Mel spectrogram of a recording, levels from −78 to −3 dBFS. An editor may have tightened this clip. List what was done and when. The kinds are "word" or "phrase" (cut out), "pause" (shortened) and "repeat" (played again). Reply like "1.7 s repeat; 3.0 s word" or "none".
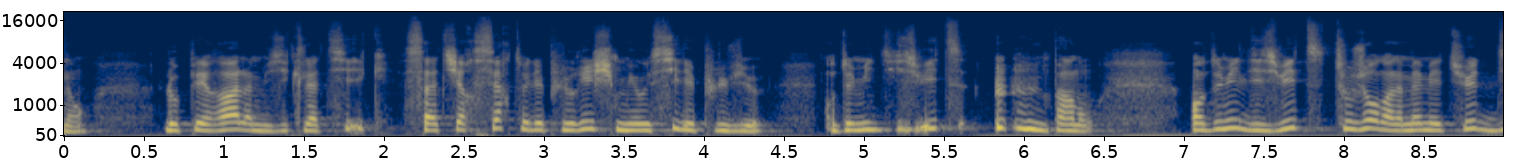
4.7 s pause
